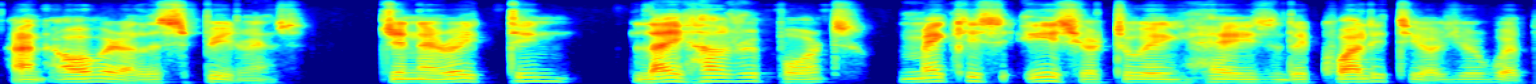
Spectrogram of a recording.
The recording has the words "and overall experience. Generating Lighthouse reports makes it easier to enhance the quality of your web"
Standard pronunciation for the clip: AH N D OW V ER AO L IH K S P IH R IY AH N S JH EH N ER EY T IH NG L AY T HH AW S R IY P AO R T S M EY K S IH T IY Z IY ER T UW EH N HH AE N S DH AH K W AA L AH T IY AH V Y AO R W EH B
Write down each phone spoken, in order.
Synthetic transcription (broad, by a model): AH N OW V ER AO L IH K S P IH R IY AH N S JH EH N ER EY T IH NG L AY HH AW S R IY P AO R T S M EY K IH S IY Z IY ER T UW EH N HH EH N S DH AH K W AA L AH T IY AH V Y AO R W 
